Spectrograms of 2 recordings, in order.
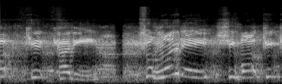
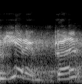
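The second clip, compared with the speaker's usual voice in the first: ordinary talk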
